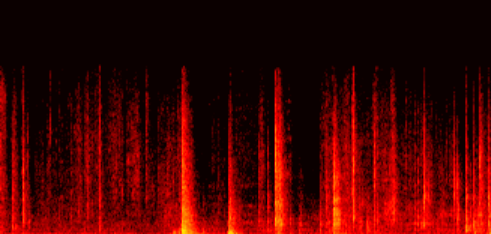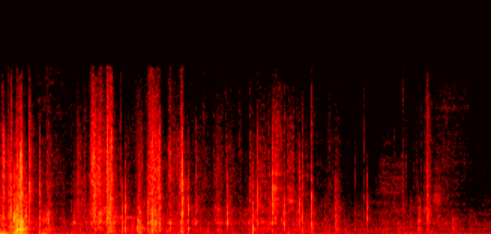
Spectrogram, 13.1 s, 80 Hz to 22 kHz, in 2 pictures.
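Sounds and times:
plastic bag crinkling: 3.5s - 12.6s.

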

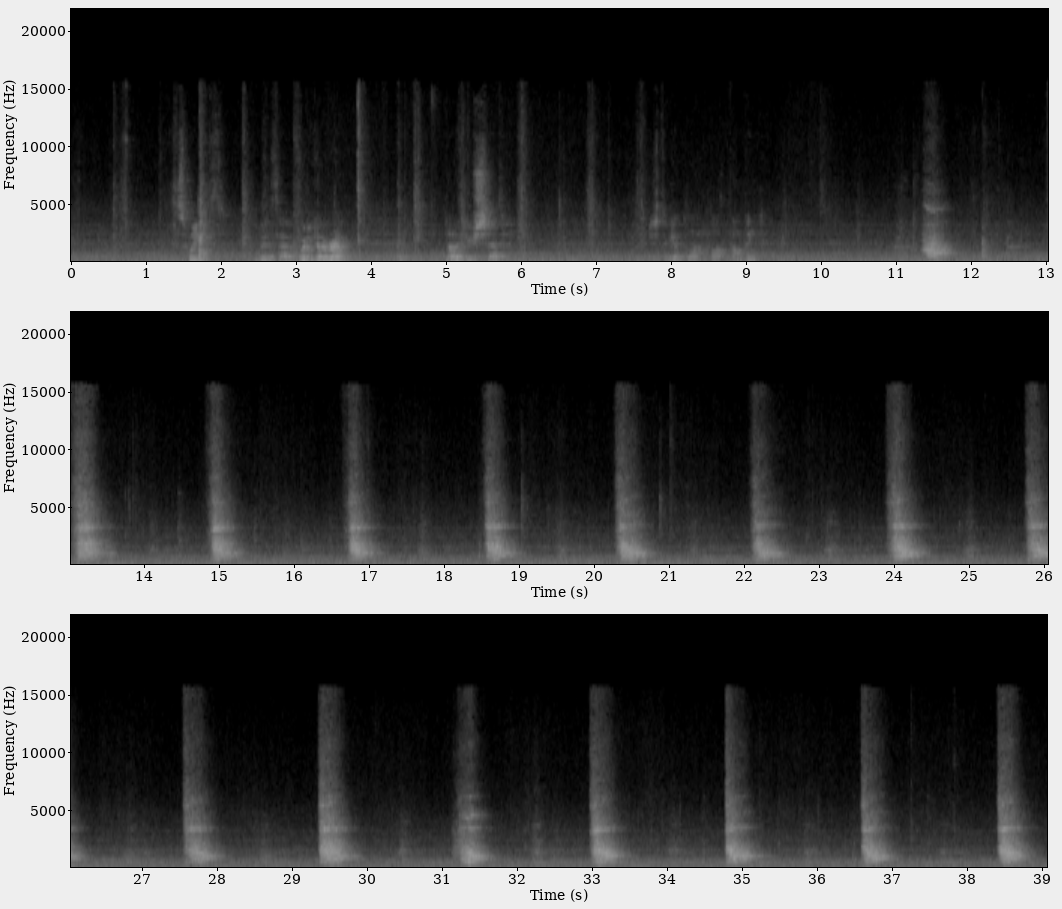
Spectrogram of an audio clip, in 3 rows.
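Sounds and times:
man huffing breaths: 10.8s - 39.0s.

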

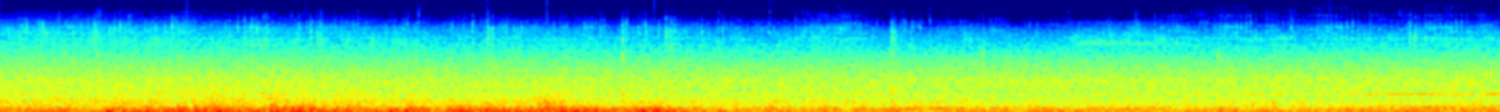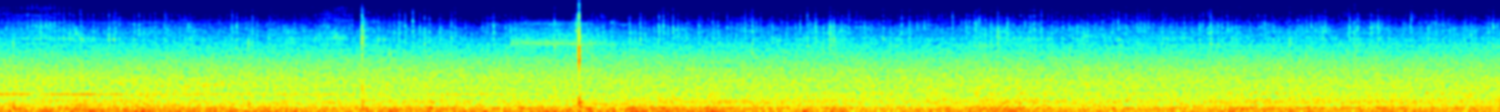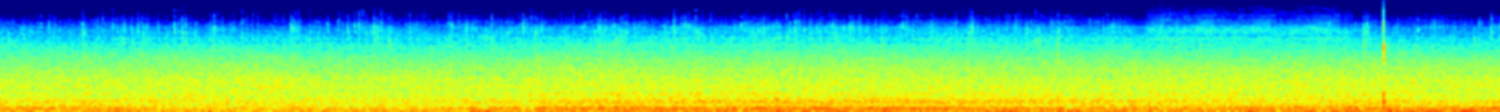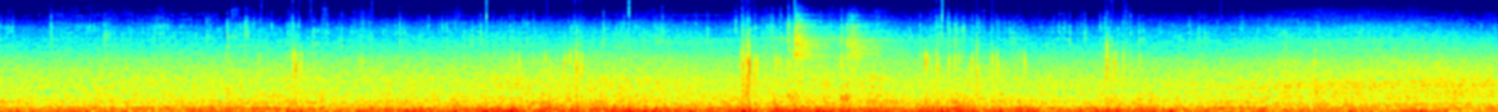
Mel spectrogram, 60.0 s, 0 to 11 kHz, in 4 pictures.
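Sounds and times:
heavy low rumble: 0.0s - 27.7s, 35.4s - 59.9s
city street traffic: 0.0s - 59.9s.

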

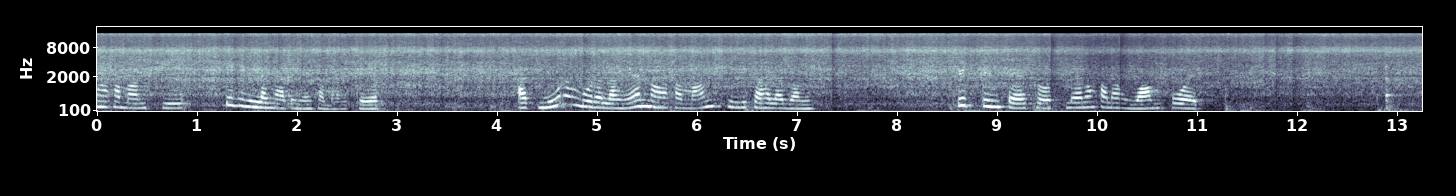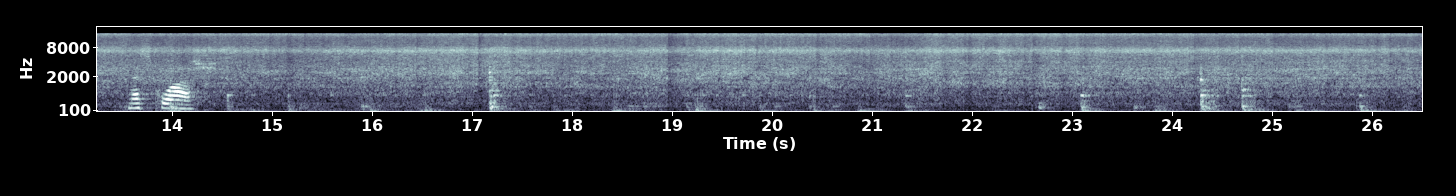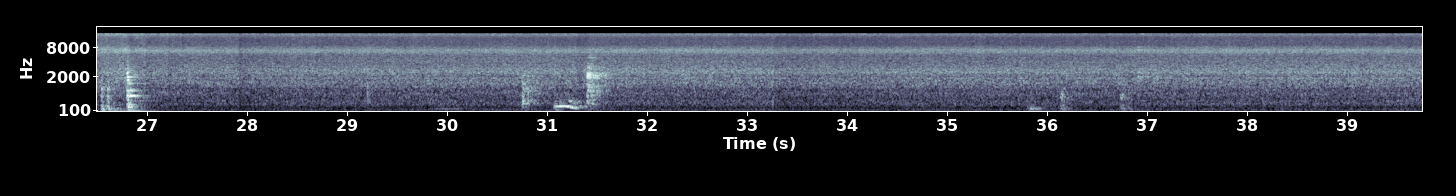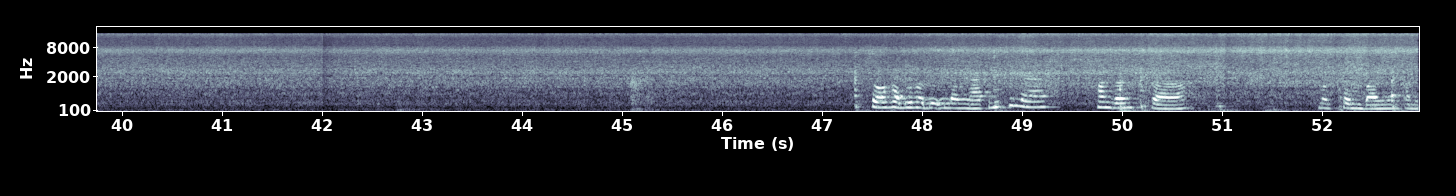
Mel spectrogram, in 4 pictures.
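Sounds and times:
vegetables sizzling in a frying pan: 0.0s - 52.9s
spatula scraping a pan: 10.6s - 27.2s.

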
